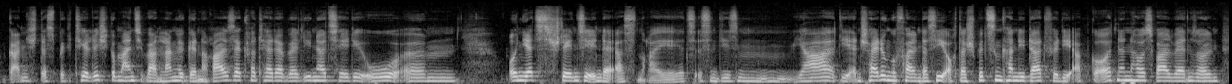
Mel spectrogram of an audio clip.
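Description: A woman's voice: fairly low pitch, a little fast. A woman conducting a political interview, asking probing questions in a polite but direct, conversational way.

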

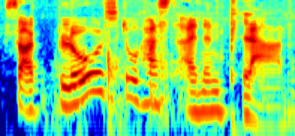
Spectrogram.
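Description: An actor playing a sceptical, sarcastic young detective sidekick in a German audio drama. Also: male voice, medium pitch, wildly swooping pitch, slow, long reverb tail, noisy background. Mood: alarmed, sceptical.

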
